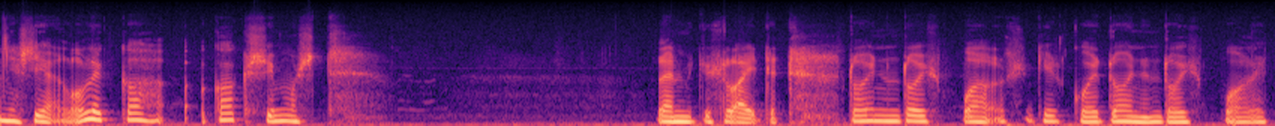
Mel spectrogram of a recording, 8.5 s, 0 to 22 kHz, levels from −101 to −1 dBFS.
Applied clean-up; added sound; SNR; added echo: none; none; none; none.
